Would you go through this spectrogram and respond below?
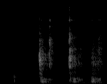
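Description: Computer keyboard typing, a few soft clustered keystroke bursts close to the microphone, quiet and alone.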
